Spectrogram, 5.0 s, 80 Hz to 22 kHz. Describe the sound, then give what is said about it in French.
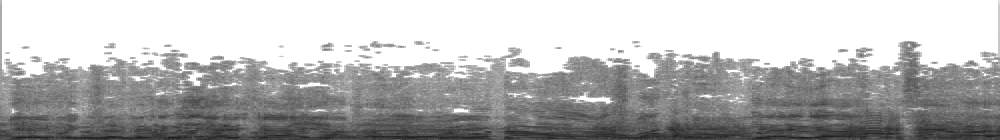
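Many students chatter together after leaving an exam at the Kaina 1 exam centre, a dense, continuous babble of overlapping voices with no single speaker standing out. “Vous entendez l'ambiance d'un groupe d'élèves sortis en examen au centre Kaina 1.”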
